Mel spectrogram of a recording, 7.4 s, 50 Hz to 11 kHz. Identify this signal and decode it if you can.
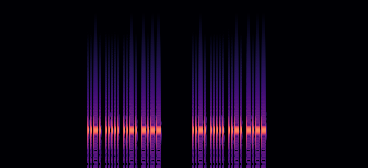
Morse code, heard as a keyed tone, about 40 wpm, 700 Hz. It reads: F5FY F5FY
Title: DXCC-100 Call Signs - 4 Characters - Repeated 2x - 40wpm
